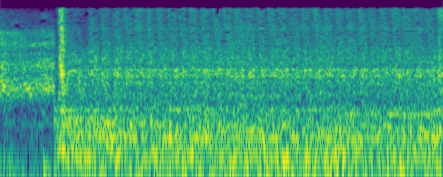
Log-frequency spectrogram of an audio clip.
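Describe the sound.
A car engine cranks without catching, on a car with a suspected clutch plate fault: a sharp knock near the start, then a steady, loud mechanical whirring rumble that holds unchanged for about four seconds, with no talk.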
